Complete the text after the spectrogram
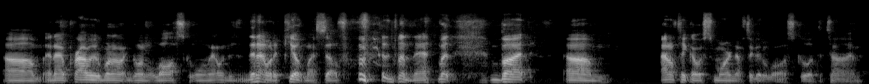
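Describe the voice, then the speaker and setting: A man's voice: low voice, fast, sharp tone, breathy edge. A middle-aged man telling his story in a casual interview, rambling with many restarts and laughing between thoughts. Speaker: interview guest, Army veteran.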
